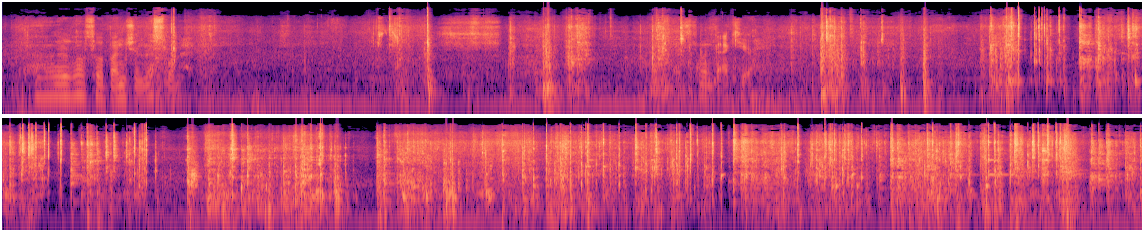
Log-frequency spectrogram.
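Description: Cans clink and rattle against one another.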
